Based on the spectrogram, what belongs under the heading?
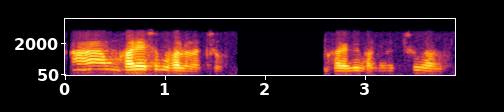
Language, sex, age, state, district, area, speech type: Odia, male, 60+, Odisha, Angul, rural, conversation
